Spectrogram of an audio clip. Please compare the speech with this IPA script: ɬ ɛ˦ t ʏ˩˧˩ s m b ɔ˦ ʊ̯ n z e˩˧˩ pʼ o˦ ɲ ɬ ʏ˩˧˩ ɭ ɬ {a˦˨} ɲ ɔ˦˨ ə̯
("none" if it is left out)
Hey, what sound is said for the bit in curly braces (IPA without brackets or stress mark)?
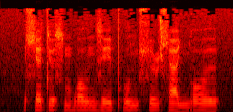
a˦˨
